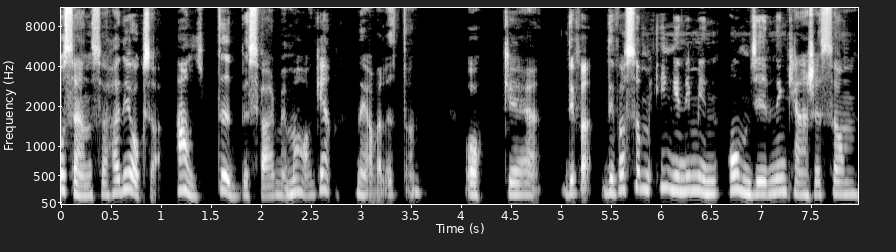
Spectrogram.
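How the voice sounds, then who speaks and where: With a dark, mellow tone and a somewhat breathy quality, a woman speaks at medium pitch and a moderate pace with lively intonation, in a dry, close sound with no echo. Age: 50s. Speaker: naprapath. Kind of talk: casual chat. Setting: studio.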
